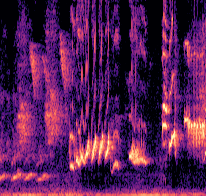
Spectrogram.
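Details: Orange-headed thrush song meant as a master for training: low warbled notes that give way to rapid high trilled phrases and short sharp chirps, with steady background hum.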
